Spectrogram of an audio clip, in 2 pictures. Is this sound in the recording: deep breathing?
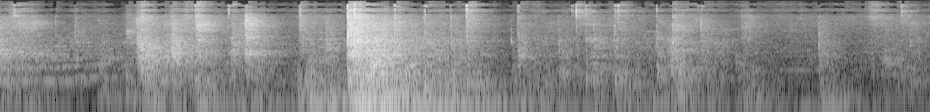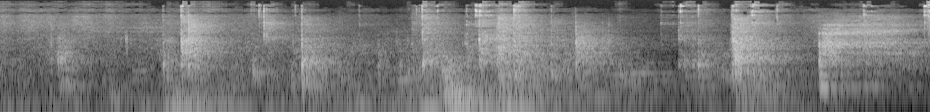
no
